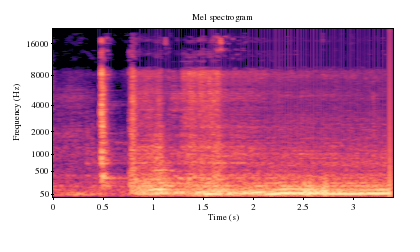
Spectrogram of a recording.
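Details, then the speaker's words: 1964 Ford Ranchero V8 with factory four-speed starts after a 2-hour drive in traffic: short crank, catches at once, and settles into a deep, steady, even idle with no knocks or misses. No leaks; normal start and idle. "Starts right up and runs nice. The gentleman just drove it here from northern Massachusetts in traffic."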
